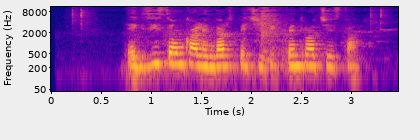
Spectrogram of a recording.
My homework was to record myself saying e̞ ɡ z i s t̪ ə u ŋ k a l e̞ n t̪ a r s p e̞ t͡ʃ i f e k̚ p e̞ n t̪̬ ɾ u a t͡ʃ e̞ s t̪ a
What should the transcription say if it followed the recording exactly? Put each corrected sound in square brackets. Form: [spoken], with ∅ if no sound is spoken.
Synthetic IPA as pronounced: e̞ ɡ z i s t̪ ə u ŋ k a l e̞ n [d̪] a r s p e̞ t͡ʃ i f [i] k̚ p e̞ n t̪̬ ɾ u a t͡ʃ e̞ s t̪ a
